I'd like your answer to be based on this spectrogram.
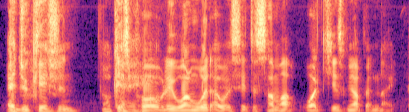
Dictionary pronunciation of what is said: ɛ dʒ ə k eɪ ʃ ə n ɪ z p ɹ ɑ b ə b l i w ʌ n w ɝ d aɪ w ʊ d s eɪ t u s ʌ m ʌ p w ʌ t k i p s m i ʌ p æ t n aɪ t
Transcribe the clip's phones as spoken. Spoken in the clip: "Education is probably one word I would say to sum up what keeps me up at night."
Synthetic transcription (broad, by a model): ɛ dʒ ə k eɪ ʃ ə n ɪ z p ɹ ɑ b ə b l i w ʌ n w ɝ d aɪ w ʊ d s eɪ t u s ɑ m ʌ p w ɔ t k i s m i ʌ p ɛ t n aɪ t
